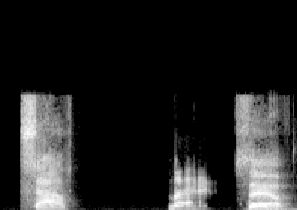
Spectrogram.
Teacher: I don't think you pronounce the L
